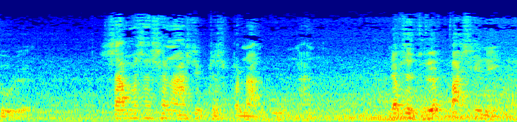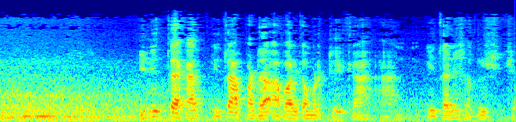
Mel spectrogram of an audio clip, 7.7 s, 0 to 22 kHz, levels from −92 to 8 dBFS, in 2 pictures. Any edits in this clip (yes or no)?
no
